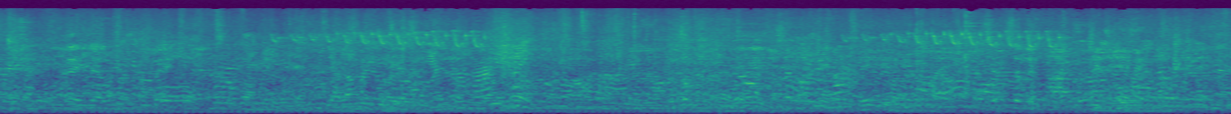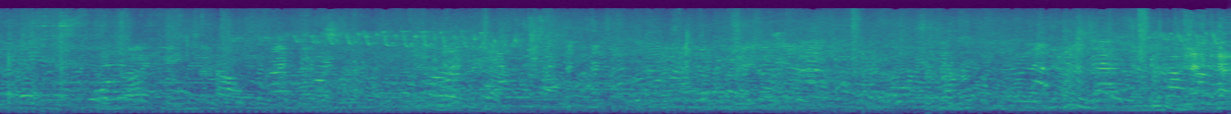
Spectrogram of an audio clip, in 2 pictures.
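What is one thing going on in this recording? A crowd of men and women chatter close by, outdoors.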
